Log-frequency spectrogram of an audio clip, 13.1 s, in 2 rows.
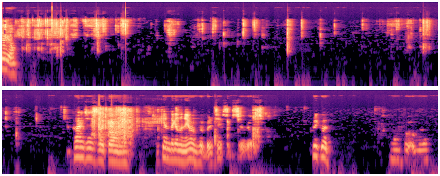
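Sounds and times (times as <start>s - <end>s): crunchy snack chewing: 0.0s - 9.2s.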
